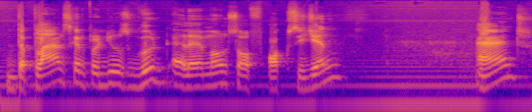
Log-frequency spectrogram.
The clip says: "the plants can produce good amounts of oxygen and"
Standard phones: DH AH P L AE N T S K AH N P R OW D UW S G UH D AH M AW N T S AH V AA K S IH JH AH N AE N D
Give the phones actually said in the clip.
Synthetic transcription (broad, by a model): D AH P L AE N T S K AH N P R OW D UW S G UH D AH M AW N T S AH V AA K S IH JH AH N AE N D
